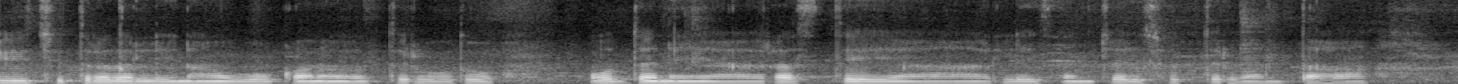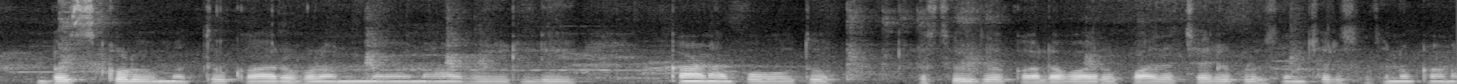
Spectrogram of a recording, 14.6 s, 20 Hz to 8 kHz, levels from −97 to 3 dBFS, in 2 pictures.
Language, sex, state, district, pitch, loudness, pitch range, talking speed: Kannada, female, Karnataka, Mysore, 160 Hz, -21 LUFS, 155-165 Hz, 70 wpm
